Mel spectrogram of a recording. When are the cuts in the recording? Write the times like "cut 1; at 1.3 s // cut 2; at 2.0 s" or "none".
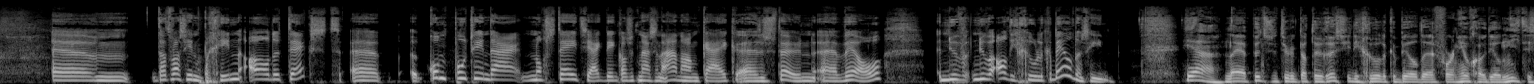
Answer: none

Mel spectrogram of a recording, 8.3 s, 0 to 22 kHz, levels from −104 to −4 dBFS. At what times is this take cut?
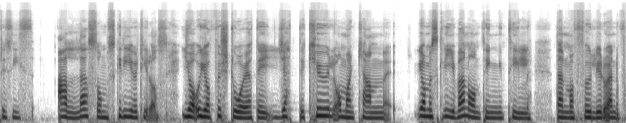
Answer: none

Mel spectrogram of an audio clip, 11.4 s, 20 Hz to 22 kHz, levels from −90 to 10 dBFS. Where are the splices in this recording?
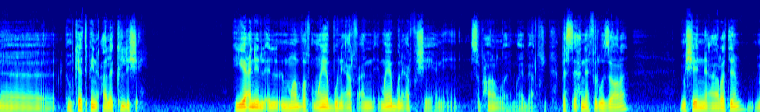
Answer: cut 1; at 1.5 s // cut 2; at 4.7 s

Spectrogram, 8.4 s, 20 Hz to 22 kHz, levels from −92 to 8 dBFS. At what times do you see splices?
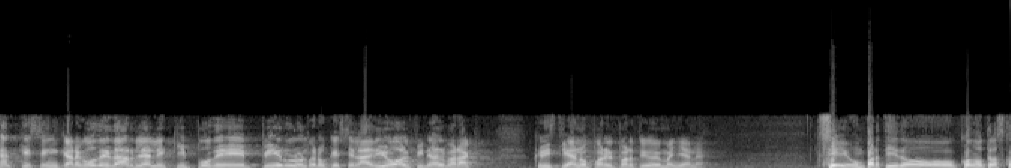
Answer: cut 1; at 2.6 s

